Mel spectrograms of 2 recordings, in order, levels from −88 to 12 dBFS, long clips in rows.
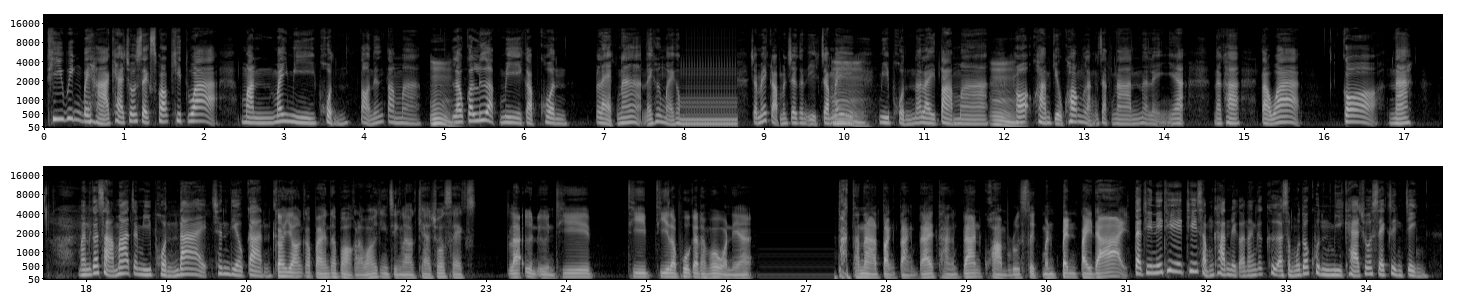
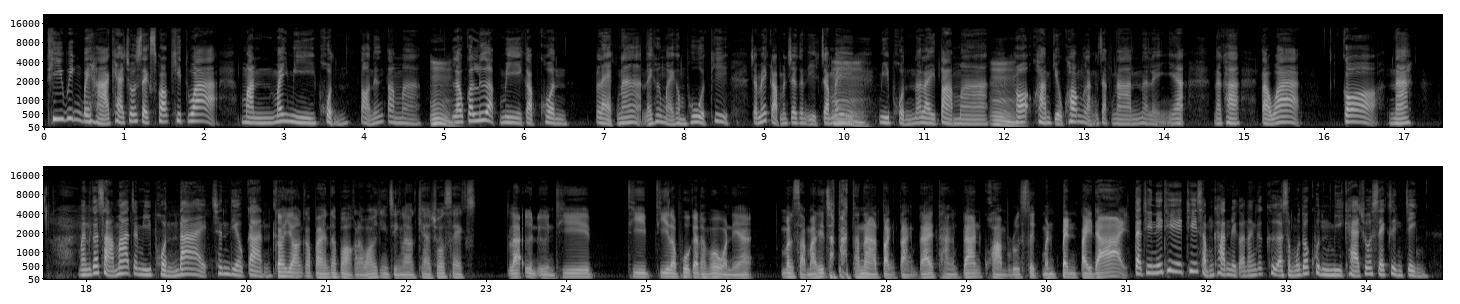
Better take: second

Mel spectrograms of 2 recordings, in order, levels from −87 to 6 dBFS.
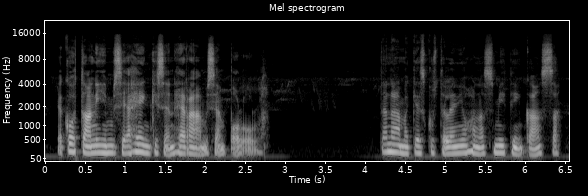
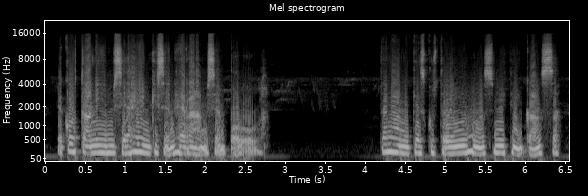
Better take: first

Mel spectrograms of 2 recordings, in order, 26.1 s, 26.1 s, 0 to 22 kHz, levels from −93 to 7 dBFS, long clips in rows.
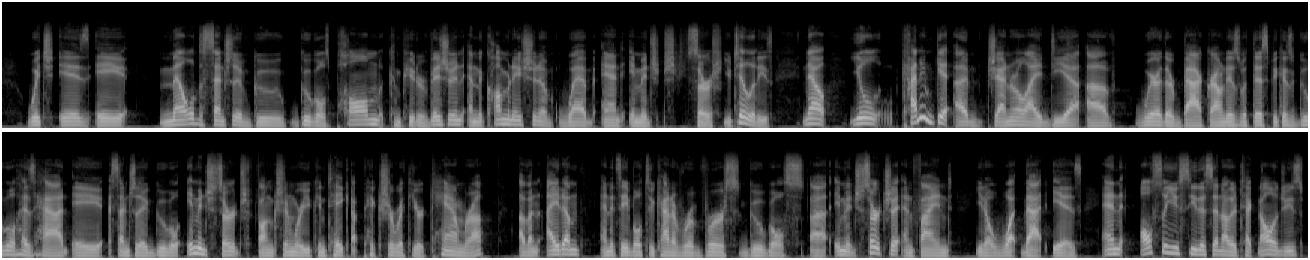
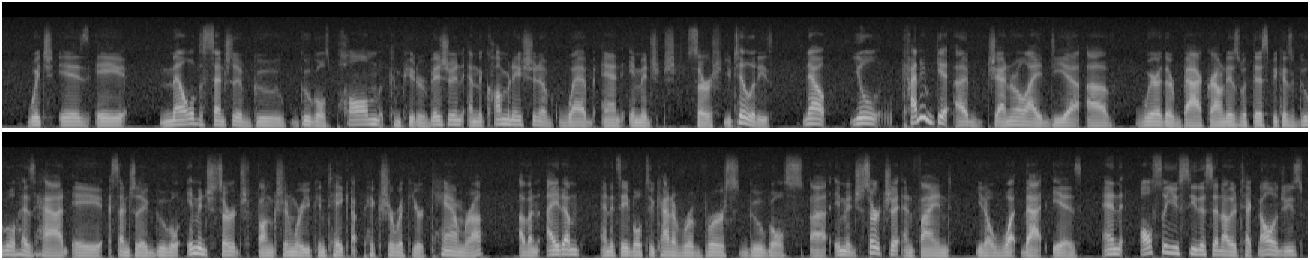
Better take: first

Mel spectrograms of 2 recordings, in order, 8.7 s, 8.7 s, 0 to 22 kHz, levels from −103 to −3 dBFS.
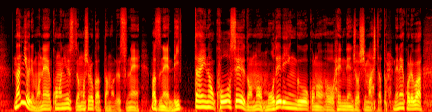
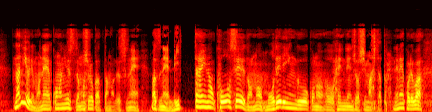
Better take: first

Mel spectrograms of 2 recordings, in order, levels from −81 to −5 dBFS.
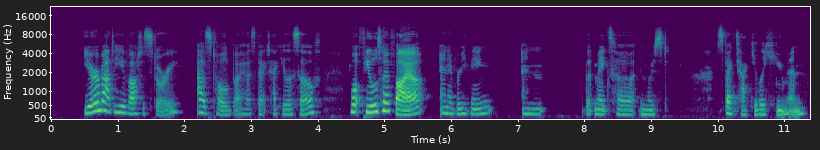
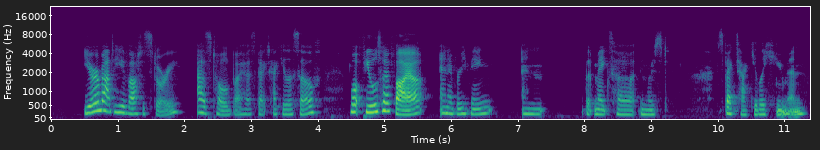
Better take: first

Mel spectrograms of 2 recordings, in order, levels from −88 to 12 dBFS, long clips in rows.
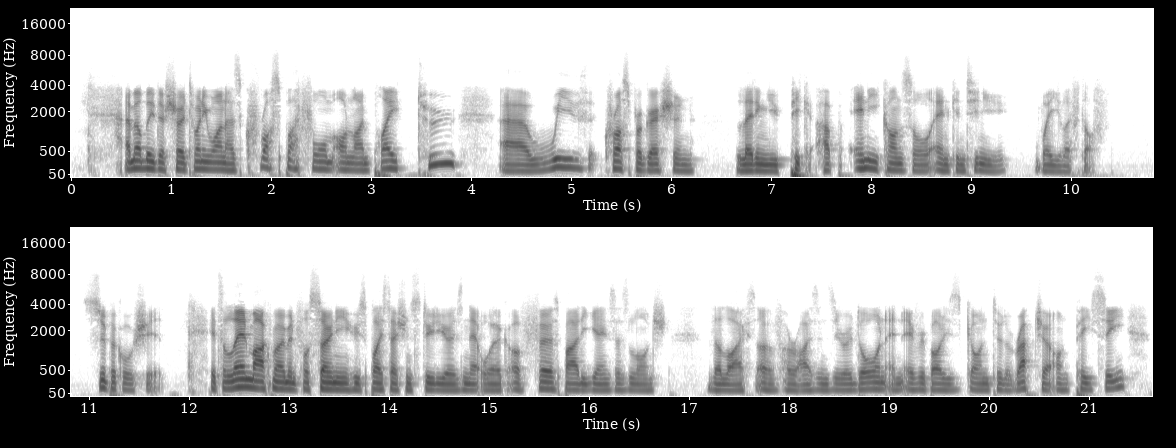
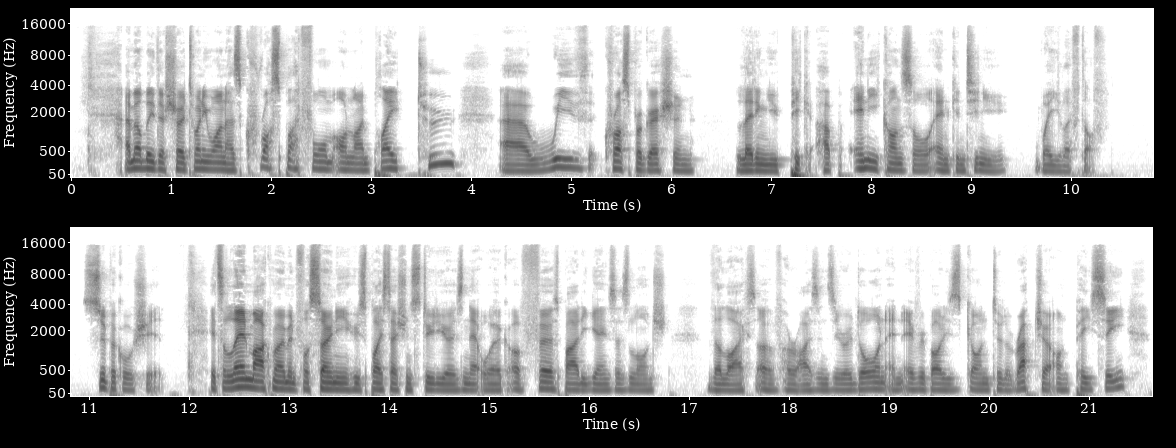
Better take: second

